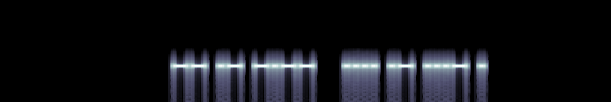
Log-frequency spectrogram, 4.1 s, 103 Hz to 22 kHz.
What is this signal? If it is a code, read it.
Morse code, heard as a keyed tone, about 37 wpm, 700 Hz. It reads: MAY HAVE
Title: Sets of 2 Words 40wpm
